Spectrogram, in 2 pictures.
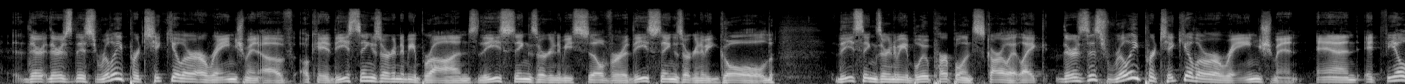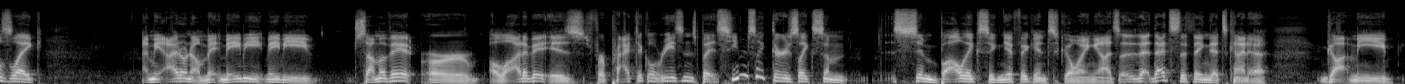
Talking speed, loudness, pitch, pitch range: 190 wpm, -17 LUFS, 115 Hz, 95-140 Hz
